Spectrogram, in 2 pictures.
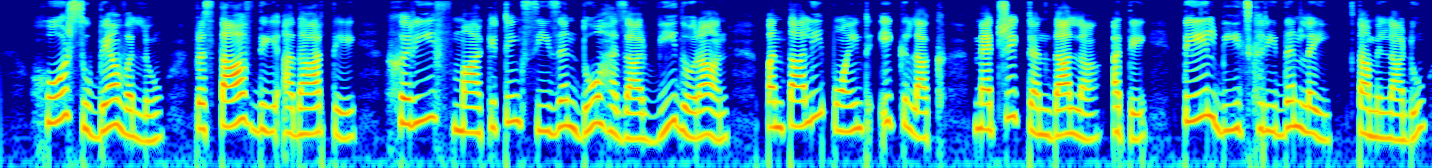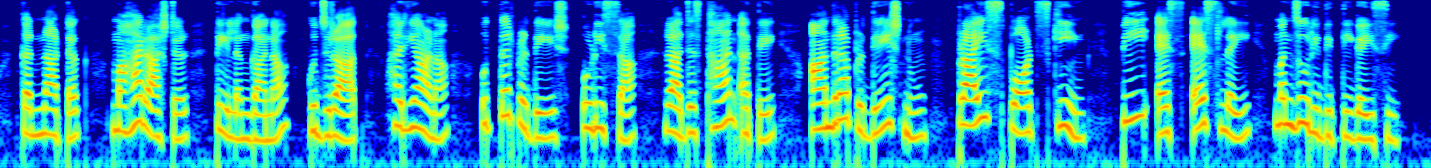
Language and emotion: Punjabi, neutral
